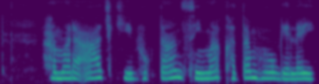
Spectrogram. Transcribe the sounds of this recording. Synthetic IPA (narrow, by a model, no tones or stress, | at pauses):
həməɾa̰ʔad͡ʒkibʱuɡt̪ansimakʰət̪əmɦoɡeləj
